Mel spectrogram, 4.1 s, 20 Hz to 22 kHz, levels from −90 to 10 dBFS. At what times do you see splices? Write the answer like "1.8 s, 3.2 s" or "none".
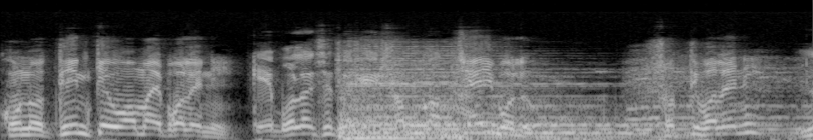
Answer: none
